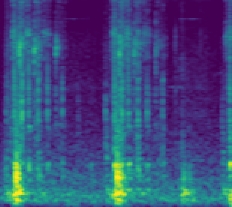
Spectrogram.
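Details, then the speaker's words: Newly assembled Wig Wag oscillating wobbler engine, flywheel turned by hand before the air is connected: soft whooshing puffs roughly once a second as air is sucked in and blown out through the ports; good compression and sealing. "So, you can definitely hear uh the air flowing or getting sucked in and blown out."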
